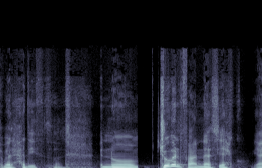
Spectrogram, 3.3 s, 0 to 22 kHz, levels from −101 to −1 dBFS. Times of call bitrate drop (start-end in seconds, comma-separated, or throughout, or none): none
